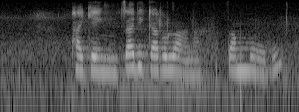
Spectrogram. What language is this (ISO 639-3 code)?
sot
